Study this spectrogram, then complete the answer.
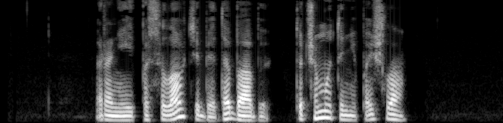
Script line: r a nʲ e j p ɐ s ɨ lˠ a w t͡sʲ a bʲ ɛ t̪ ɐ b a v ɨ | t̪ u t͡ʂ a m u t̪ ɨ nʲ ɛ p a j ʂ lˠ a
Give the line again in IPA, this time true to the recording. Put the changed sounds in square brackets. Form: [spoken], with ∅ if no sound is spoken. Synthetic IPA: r a nʲ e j p ɐ s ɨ lˠ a w t͡sʲ a bʲ ɛ [d̪] ɐ b a [b] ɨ | t̪ [ɔ] t͡ʂ a m u t̪ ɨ nʲ ɛ p a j ʂ lˠ a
